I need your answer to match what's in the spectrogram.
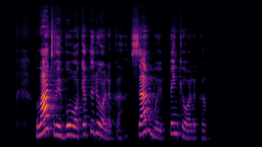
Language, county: Lithuanian, Tauragė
